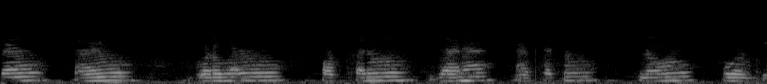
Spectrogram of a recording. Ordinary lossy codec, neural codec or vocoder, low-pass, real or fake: none; codec, 44.1 kHz, 2.6 kbps, DAC; 3.6 kHz; fake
